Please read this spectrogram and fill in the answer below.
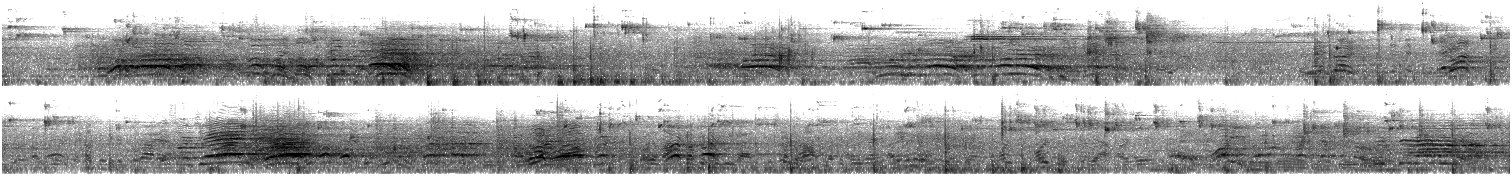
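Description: Basketball game in play on a hardwood gym court: the ball bouncing on the floor amid players' shouts and calls, in the echo of a large hall.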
